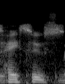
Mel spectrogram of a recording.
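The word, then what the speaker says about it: Jesús: helping those in need he's not pronouncing it right it's hey soos maker it's those are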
